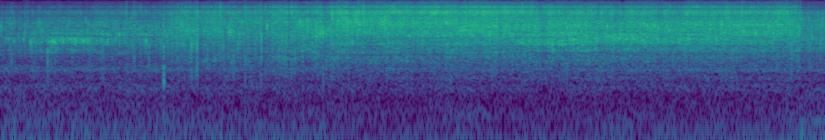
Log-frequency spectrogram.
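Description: Trout fillets sizzle and crackle steadily in a frying pan, a dense continuous hiss with faint occasional pops, close and fairly loud with no voices.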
